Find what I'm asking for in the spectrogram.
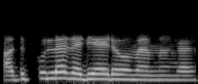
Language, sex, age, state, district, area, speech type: Tamil, female, 18-30, Tamil Nadu, Krishnagiri, rural, conversation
